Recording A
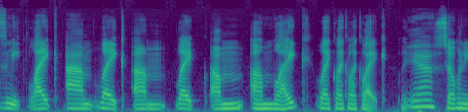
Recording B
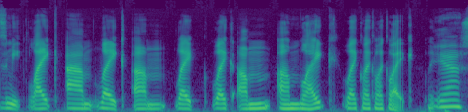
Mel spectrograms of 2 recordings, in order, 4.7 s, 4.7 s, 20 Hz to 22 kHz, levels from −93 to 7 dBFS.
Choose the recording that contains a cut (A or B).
A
